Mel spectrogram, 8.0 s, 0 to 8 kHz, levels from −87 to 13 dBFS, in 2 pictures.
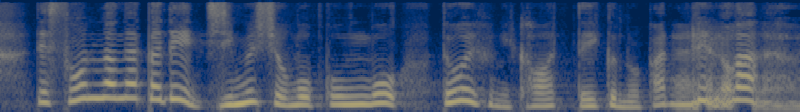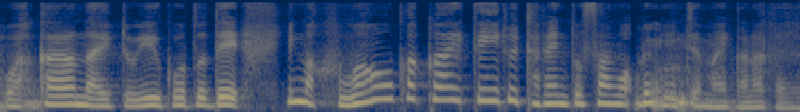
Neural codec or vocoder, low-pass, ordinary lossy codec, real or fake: codec, 16 kHz, 1 kbps, FunCodec, trained on LibriTTS, 50 frames a second; 7.2 kHz; none; fake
